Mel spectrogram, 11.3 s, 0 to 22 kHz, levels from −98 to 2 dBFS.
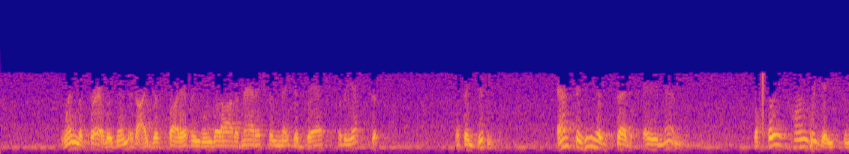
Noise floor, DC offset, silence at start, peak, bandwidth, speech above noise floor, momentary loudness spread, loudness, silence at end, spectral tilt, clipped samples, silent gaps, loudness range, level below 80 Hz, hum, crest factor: -40 dBFS; under 0.1%; 0 s; -4 dBFS; 3.3 kHz; 21 dB; 21 LU; -20 LUFS; 0 s; -12 dB/octave; under 0.1%; none; 5 LU; -68 dBFS; 60 Hz at -50 dBFS; 18 dB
